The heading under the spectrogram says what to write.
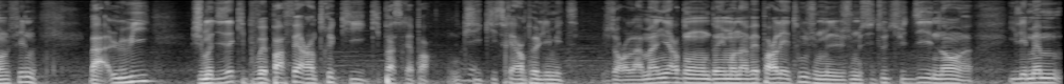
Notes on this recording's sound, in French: À l'occasion de l'avant-première de Vermines à l'UGC Ciné Cité La Défense. Enregistré le mardi 26 décembre 2023 à l'UGC Ciné Cité La Défense.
